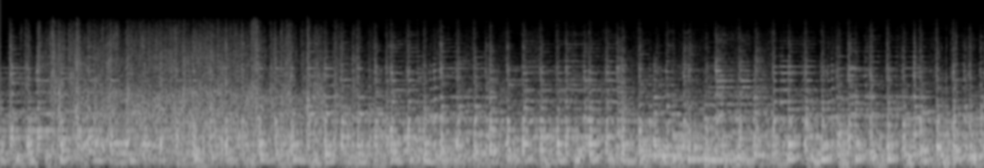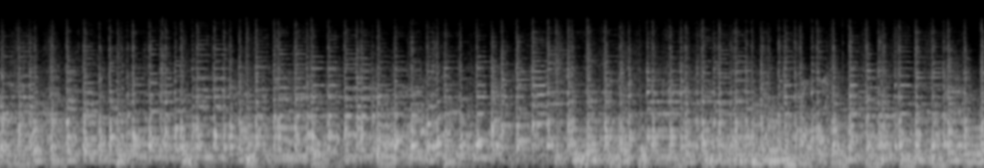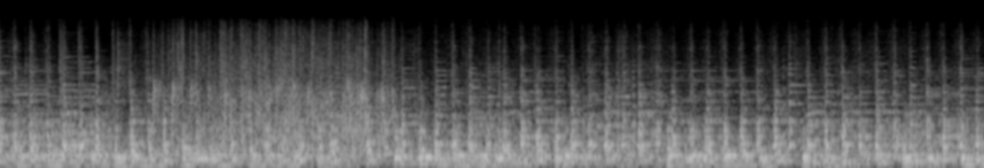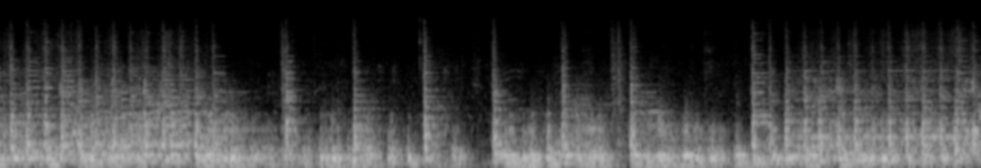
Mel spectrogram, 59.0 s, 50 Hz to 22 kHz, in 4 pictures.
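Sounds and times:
jazz band playing: 0.0 - 59.0.

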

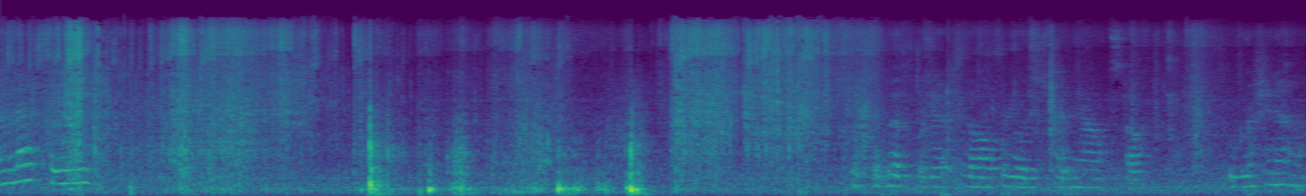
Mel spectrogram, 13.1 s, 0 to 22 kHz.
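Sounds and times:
paper towels rustling: 0.0 - 6.0, 6.6 - 10.0.

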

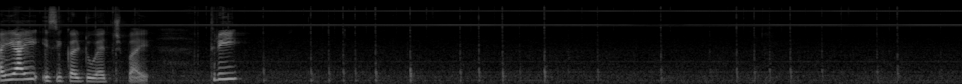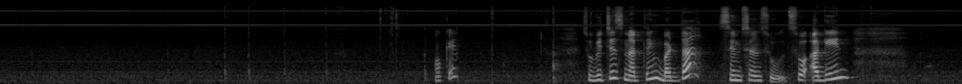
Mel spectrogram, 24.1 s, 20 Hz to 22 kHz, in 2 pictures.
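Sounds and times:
faint high-pitched whine: 0.0 - 24.0
stylus tapping on pen tablet: 3.2 - 11.4, 14.8 - 16.4.

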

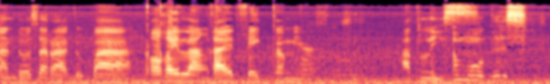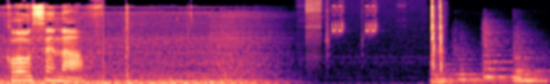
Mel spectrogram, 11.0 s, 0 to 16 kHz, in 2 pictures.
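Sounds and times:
background music: 9.8 - 11.0.

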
